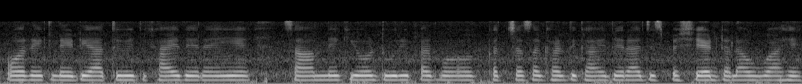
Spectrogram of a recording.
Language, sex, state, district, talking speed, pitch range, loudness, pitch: Kumaoni, female, Uttarakhand, Uttarkashi, 200 wpm, 200-205 Hz, -22 LUFS, 200 Hz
